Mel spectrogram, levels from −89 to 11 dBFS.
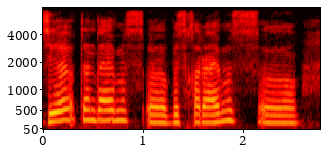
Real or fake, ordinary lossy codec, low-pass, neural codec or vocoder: fake; none; 7.2 kHz; codec, 16 kHz, 4 kbps, FreqCodec, larger model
